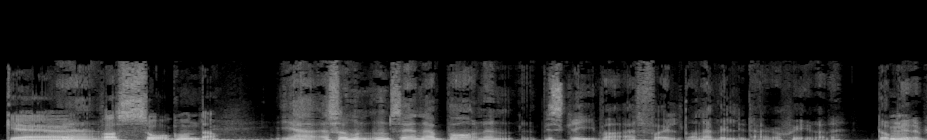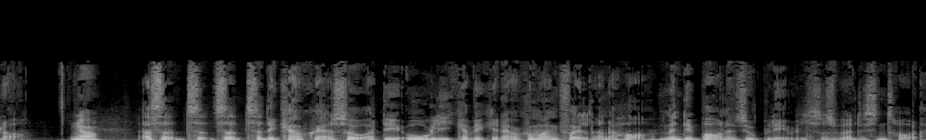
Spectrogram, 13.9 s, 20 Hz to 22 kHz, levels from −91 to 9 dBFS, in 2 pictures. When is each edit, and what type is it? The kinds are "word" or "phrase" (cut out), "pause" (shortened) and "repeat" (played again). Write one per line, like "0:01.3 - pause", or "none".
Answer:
none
